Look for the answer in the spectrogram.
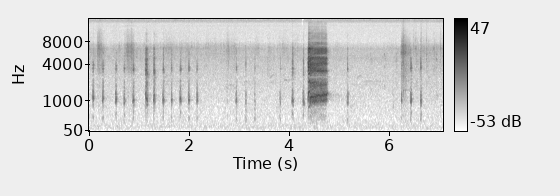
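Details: A red junglefowl (Gallus gallus), a moulting decoy hen used for trapping wild junglefowl, gives a steady run of short, clipped clucks, several per second, broken once by a brief harsh burst.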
